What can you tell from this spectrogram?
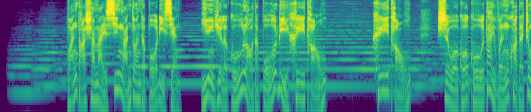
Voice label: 专题 大气稳重; 国家级非物质文化遗产申报

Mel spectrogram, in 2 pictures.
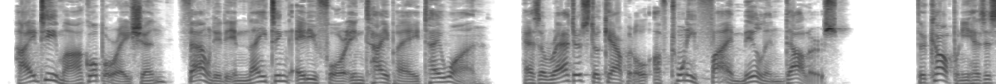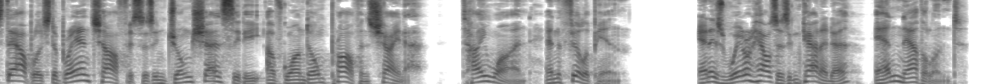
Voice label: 英男 企业激情

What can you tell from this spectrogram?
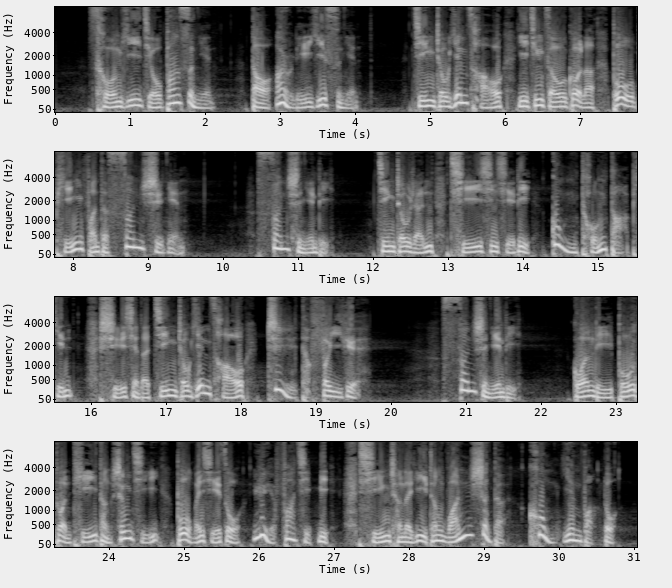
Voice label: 男 烟草, 国语男声配音; 荆州烟草

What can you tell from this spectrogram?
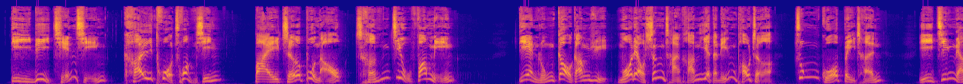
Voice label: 男 企业专题; 某市北辰特种耐磨材料有限公司

